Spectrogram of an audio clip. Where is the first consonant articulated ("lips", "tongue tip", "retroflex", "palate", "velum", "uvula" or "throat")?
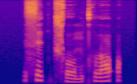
tongue tip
